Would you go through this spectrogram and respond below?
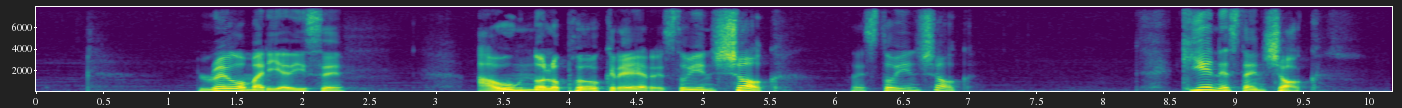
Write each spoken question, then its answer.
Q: ¿Quién está en shock?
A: María, María está en shock.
